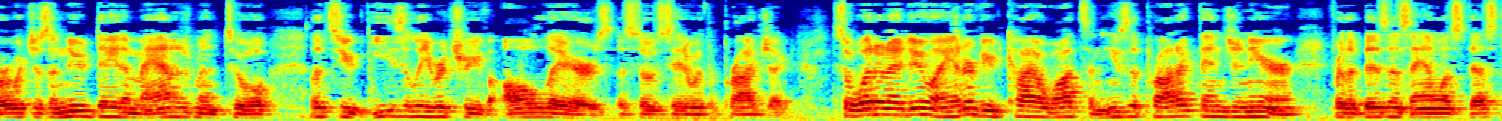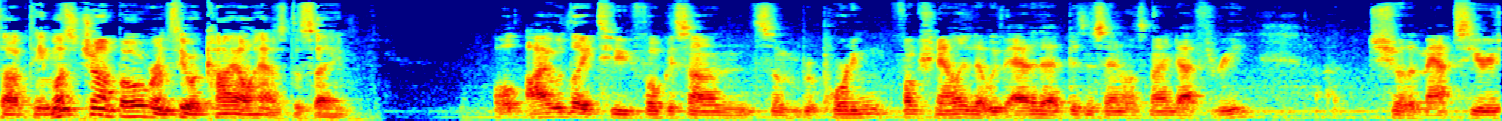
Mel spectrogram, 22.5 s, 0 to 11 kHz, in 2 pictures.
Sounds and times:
Speech: 0.0s - 14.0s, 15.0s - 22.5s.

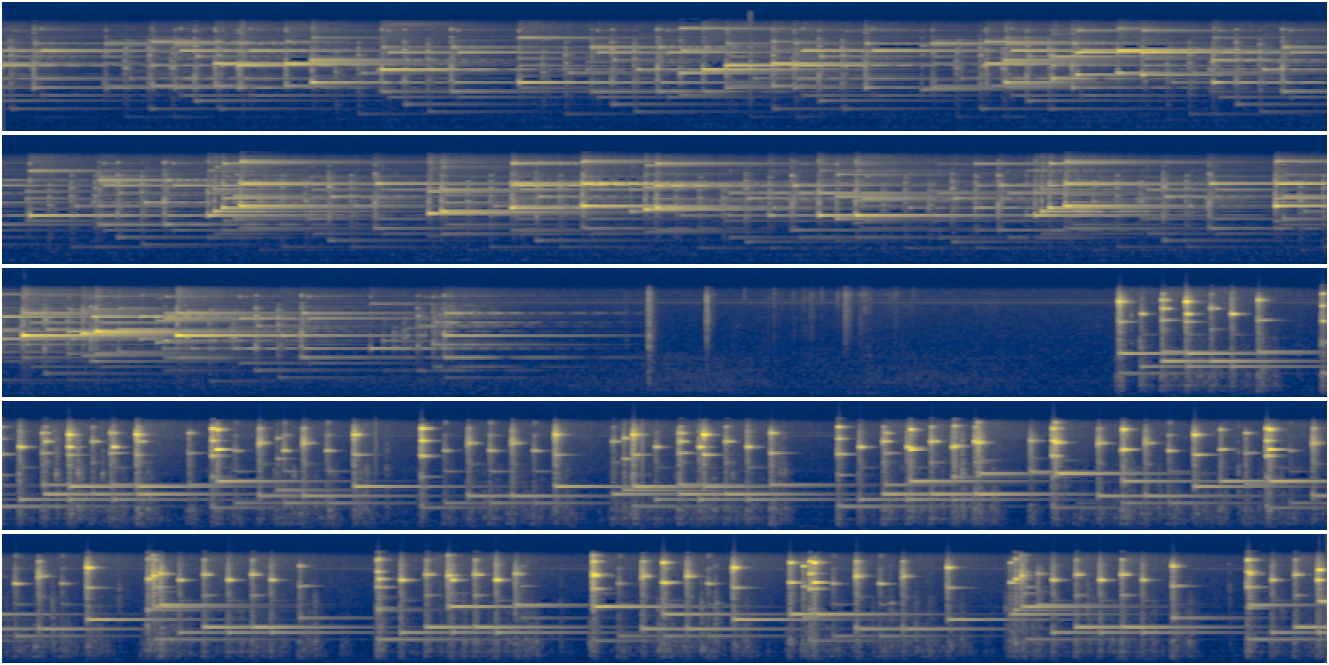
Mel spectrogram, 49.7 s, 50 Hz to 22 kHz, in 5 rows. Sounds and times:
Piano: 28.2s - 49.6s.

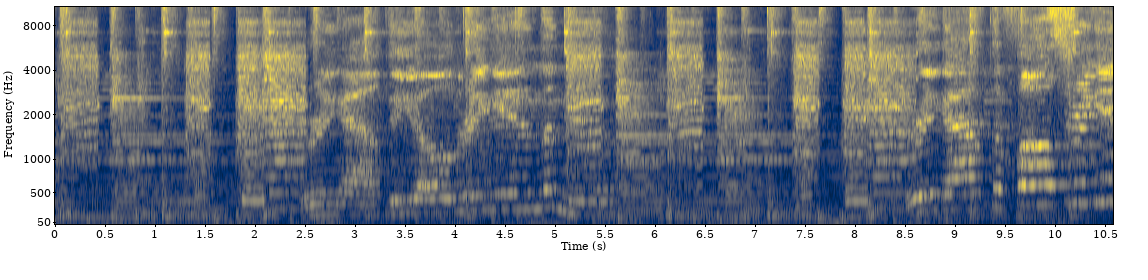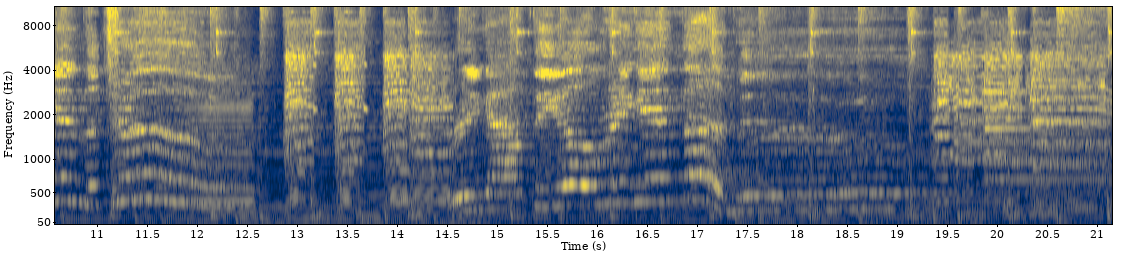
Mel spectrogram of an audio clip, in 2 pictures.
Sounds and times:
Music: 0.0s - 21.1s.

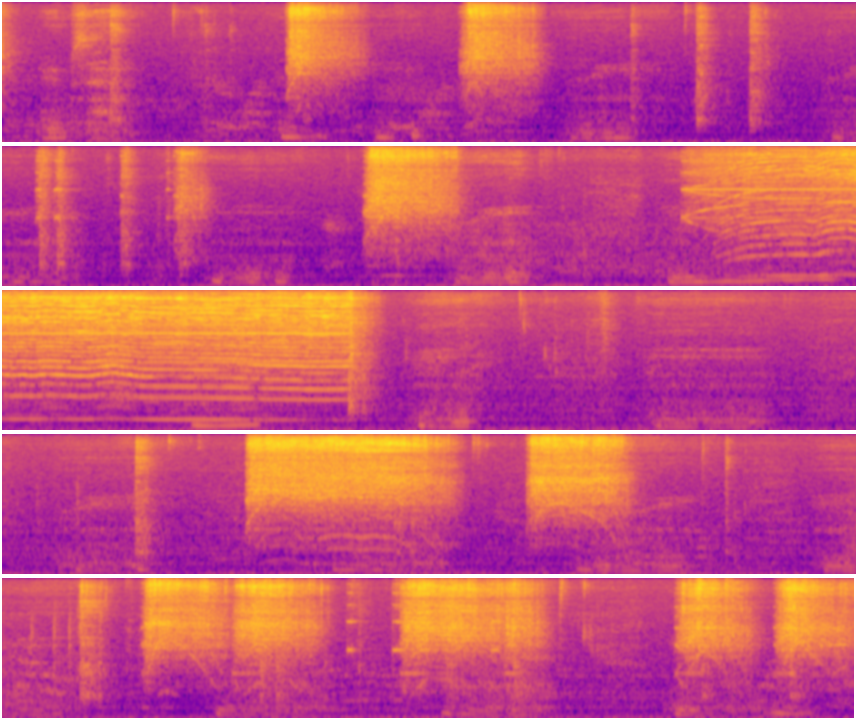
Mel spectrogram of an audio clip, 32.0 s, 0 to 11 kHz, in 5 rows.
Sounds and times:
Inside, small room: 0.0s - 32.0s.

